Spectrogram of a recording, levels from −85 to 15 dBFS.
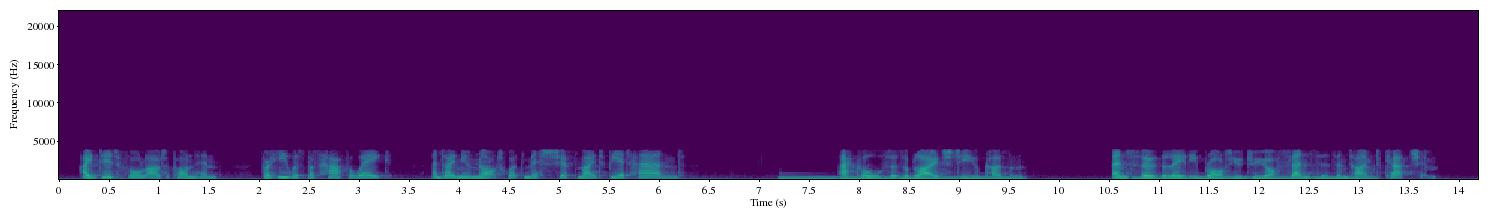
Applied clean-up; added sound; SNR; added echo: none; Bass guitar; -5 dB; none.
